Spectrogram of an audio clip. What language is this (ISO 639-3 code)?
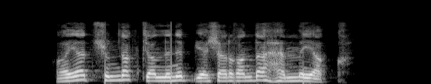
uig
